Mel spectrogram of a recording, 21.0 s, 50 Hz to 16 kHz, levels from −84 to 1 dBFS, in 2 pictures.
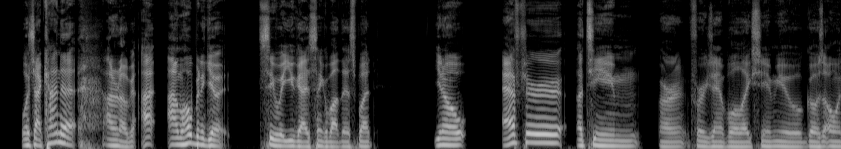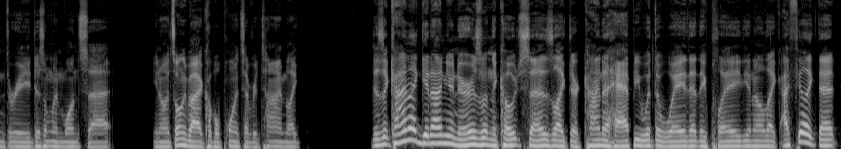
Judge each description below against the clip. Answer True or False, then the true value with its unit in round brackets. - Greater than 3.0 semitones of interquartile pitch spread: True (4.3 semitones)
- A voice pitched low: True (125 Hz)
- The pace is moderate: False (225 wpm)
